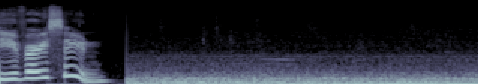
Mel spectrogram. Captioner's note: cabin air circulating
